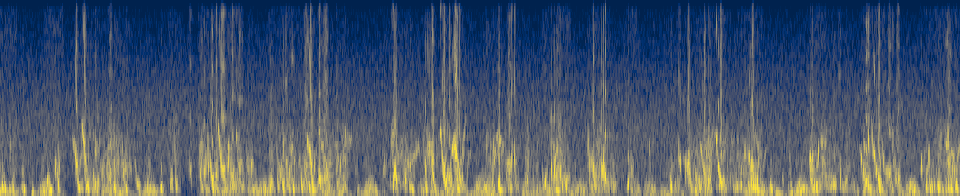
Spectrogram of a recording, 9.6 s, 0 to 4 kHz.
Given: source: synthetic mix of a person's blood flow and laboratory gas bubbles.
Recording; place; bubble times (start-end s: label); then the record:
Doppler ultrasound of blood flow; precordium
0.00-0.18 s: bubbles
0.21-0.29 s: bubbles
0.44-0.64 s: bubbles
0.71-1.45 s: bubbles
1.58-1.82 s: bubbles
1.89-1.94 s: bubbles
1.97-2.59 s: bubbles
2.67-3.54 s: bubbles
3.83-4.73 s: bubbles
4.82-5.20 s: bubbles
5.41-5.79 s: bubbles
5.85-6.19 s: bubbles
6.25-6.40 s: bubbles
6.67-7.77 s: bubbles
8.07-8.53 s: bubbles
8.58-9.04 s: bubbles
9.19-9.61 s: bubbles
From the record:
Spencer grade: 4 (maximum detectable bubble signal sounding continuously throughout systole and diastole of every cardiac period, and overriding the amplitude of the normal cardiac signals); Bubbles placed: only in the low amplitude regions of the cardiac cycle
